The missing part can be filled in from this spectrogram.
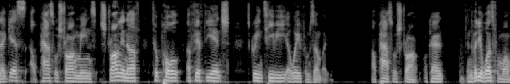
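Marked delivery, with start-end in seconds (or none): none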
